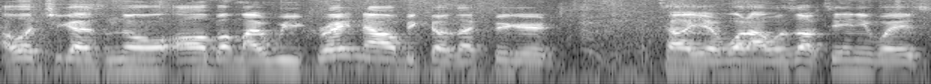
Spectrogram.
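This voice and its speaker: Noticeable background noise sits under a man speaking at a very fast pace. His fairly high voice holds a monotone, flat intonation. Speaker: YouTuber, toy review channel host. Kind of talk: casual vlog Q&A.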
